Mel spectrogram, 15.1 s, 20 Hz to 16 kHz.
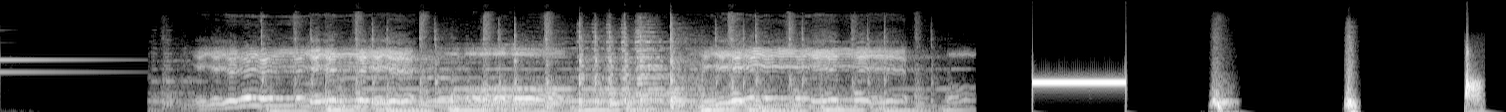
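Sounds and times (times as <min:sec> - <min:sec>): music: 0:01.5 - 0:09.8
censor bleep: 0:10.3 - 0:11.3.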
